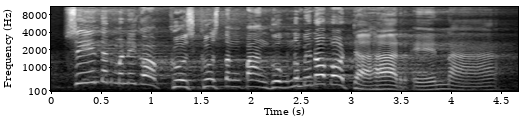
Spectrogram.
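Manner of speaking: calling out questions to a crowd; mock dialogue. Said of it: "Ngono beda-beda". (takon seru)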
